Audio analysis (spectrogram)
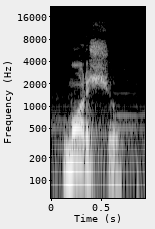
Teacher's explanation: Here the щ is short because it's not located between two vowels.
